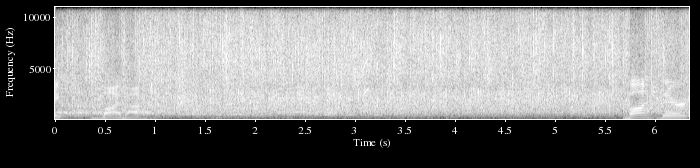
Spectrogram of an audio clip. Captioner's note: audience cheering and clapping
